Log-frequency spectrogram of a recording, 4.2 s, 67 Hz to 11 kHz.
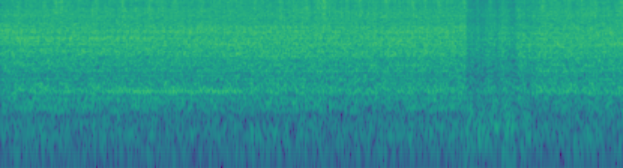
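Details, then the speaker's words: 1995 Cadillac Fleetwood after new mufflers were fitted, cold start: steady, even idle exhaust note with no misses, blowing or rattles and only a slight lisp. A normal idle, much quieter than with the old mufflers. "yeah there's a slight lisp to it but other than that sure as how better than it was before here how she sounds sure H better than before"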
